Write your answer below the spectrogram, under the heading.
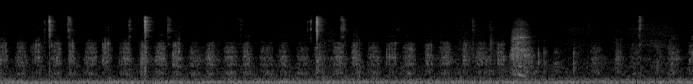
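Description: Airedale Terrier panting rapidly and steadily, with a few sharp snips of grooming shears trimming the fur at its paw.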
